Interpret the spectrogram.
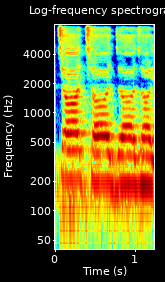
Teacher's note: ठीक है, तो तालु है ये, यानी कि जो आपके दांतों से पीछे और नीचे का हिस्सा है ये कहलाता है तालु। तो इन सभी वर्णों को बोलते समय हमें जो जीभ टच होती है उस पर ध्यान देना है कि वो तालु पर टच होती है।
